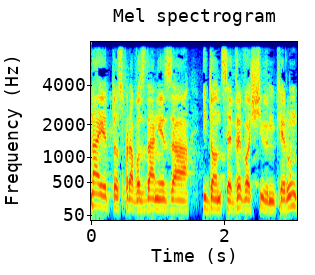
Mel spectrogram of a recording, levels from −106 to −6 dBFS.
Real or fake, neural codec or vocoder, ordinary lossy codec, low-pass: real; none; none; 7.2 kHz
